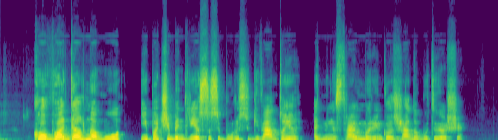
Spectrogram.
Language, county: Lithuanian, Vilnius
